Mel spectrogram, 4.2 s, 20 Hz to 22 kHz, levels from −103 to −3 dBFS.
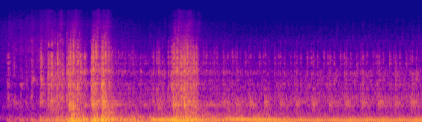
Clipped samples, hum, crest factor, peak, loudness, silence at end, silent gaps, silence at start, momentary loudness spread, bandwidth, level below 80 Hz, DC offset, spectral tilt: under 0.1%; none; 20 dB; -8 dBFS; -29 LUFS; 0 s; none; 0.05 s; 10 LU; 8.4 kHz; -34 dBFS; under 0.1%; -7 dB/octave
